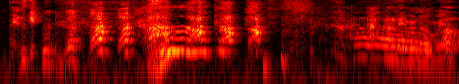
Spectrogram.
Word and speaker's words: Prescott: I still call it Prescott. Because there is no I. Prescott.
